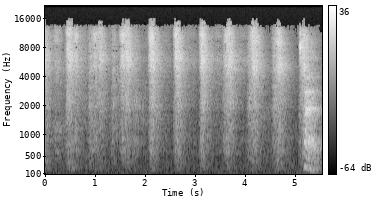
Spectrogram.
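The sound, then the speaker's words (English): Bellows breath during a yoga practice: rapid, forceful exhales through the nose, each a breathy hiss. They come in a steady rhythm of about two per second, and the last one is the loudest. “If you know bellows breath, you can do that now. So a rapid pulling out inhale at the belly button into exhale, and then an automatic inhale.”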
